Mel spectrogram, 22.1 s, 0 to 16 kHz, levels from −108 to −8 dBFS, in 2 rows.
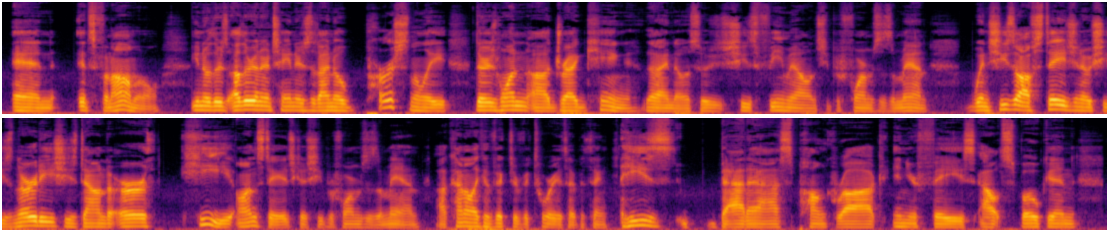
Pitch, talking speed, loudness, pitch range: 110 Hz, 185 wpm, -26 LUFS, 100-125 Hz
